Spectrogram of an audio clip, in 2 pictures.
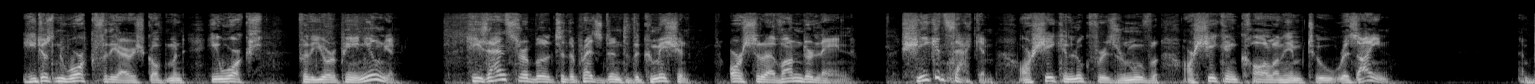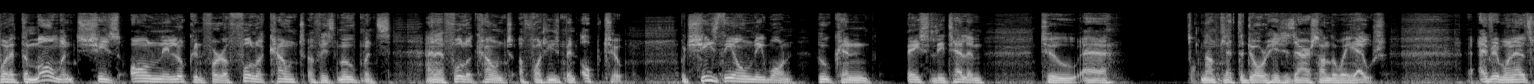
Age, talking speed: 60-79, 180 wpm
